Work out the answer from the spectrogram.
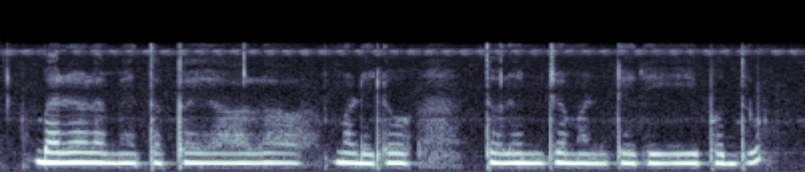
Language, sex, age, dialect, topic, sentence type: Telugu, female, 18-24, Southern, agriculture, statement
